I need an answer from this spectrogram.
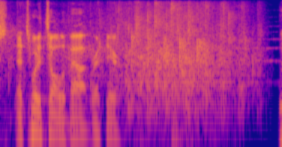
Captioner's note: clapping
